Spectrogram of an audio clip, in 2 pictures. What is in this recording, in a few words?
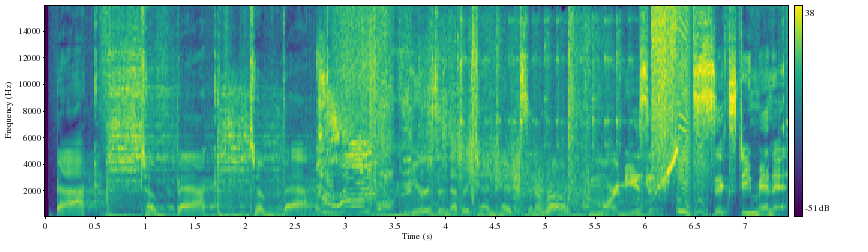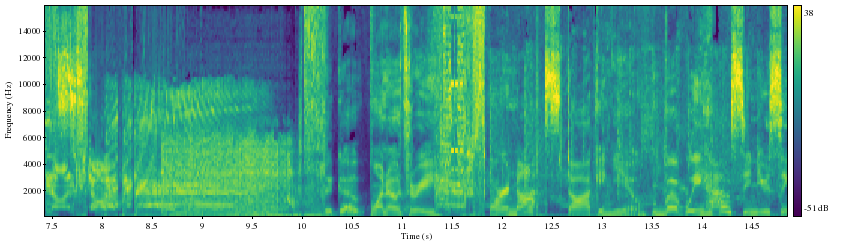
Radio Imaging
